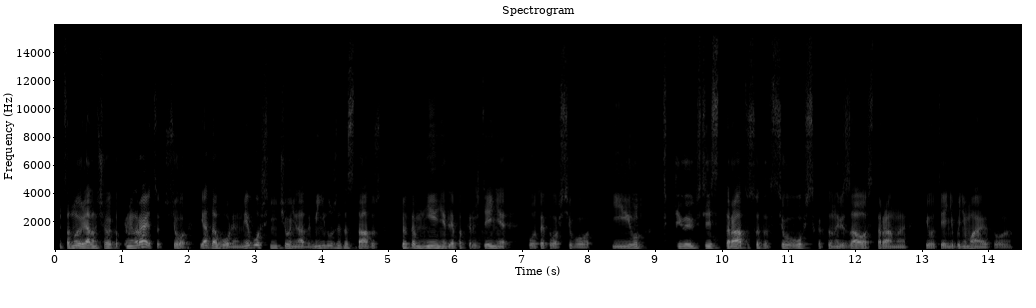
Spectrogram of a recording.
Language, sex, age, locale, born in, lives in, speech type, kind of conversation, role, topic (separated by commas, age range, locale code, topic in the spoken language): Russian, male, 20-24, ru-RU, Russia, Estonia, conversation, podcast, guest, Как в вашей семье относятся к ожиданиям по поводу брака и детей?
